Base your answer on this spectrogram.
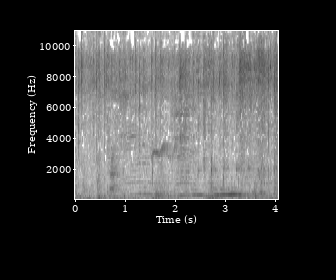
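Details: Jamnapari goat, from a male and female pair, calling with wavering, harmonic bleats that rise near the end, over steady background noise and faint voices.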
